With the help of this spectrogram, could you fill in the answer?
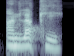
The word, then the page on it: unlucky: Indian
